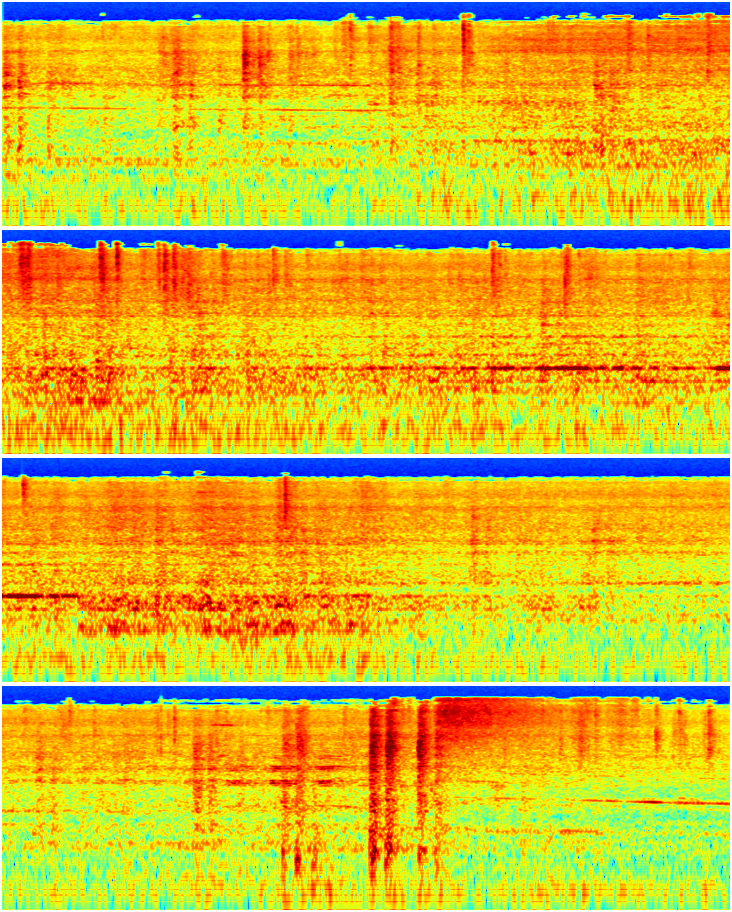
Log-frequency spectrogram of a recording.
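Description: Hankyu Takarazuka Line commuter train running between stations, heard from inside the car by the doors: a steady rumble of wheels on the track with a humming tone through the middle, and a short burst of louder clacks near the end as it runs into the station.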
